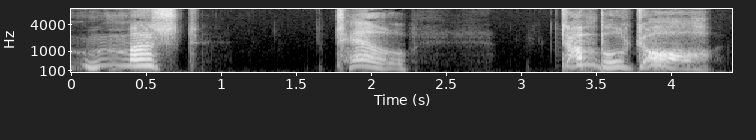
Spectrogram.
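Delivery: high, broken words pushed out; each word costs a terrible effort; strained effort. Acted. Crazed Crouch begs Harry to see Dumbledore, straining. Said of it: "Every word ... terrible effort".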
